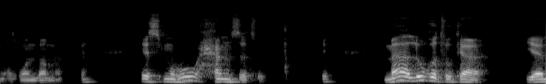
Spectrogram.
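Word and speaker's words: اسمه: Ismuhu. And notice we pronounce the alif because it's not. We don't have nothing in front of it to make it hamza to wasl. So you pronounce the hamza. Ismuhu.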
